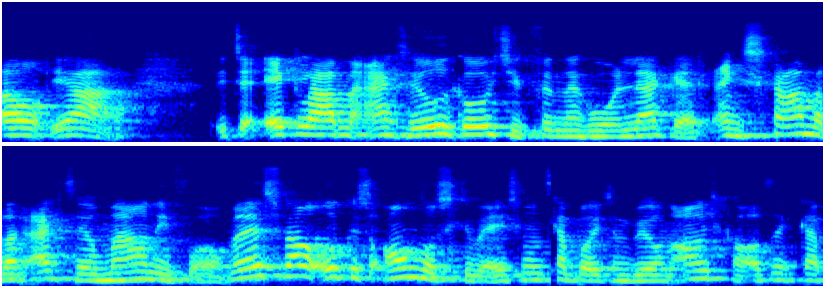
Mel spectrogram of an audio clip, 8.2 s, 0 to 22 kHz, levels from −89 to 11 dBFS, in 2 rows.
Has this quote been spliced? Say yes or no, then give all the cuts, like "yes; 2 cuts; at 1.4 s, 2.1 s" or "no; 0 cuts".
yes; 2 cuts; at 2.3 s, 6.8 s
